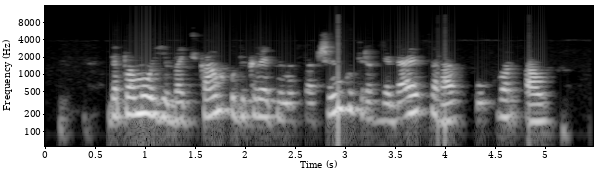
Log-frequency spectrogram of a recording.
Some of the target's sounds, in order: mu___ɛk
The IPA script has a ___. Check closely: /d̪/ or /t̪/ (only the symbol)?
d̪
